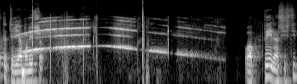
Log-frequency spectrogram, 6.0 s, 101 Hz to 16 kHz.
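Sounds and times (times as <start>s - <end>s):
speech: 0.0s - 1.2s, 4.9s - 5.9s
siren wailing: 0.2s - 4.5s.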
